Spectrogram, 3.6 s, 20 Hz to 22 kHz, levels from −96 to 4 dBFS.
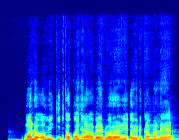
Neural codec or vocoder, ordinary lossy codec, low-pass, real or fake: codec, 44.1 kHz, 7.8 kbps, Pupu-Codec; none; 19.8 kHz; fake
